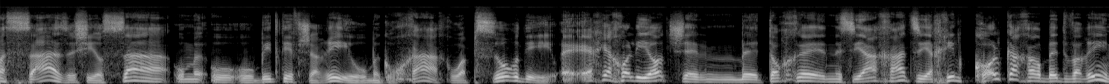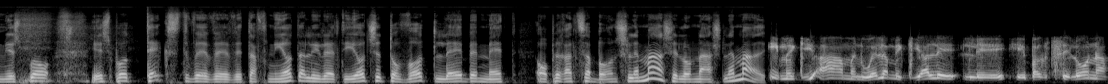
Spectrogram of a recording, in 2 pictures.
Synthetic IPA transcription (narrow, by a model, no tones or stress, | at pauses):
asazeʃeosaumuubiltiefʃa̰ʁiume̞ɡṵχaχua̰b̥suʁdiʔḛχjaχo̞lijo̞tʃebeto̞χenesijaːχat̪zejaχilkʰo̞lkaχhaʁbe̞dvaʁimjeʃbo̞jeʃbo̞t̪ekstvevevet̪afnijo̞talilatijo̞tʃe̞to̞vo̞tle̞beːme̞t | ʔo̞pe̞ʁat͡sabo̞nʃle̞maʃe̞lo̞naʃle̞maimeɡiʔamanuelameɡialelebaʁt͡selo̞na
